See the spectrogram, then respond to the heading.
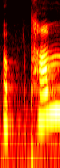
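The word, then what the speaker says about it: thumb: रहा है साइलेंट है उसी तरीके से थंब थंब यानी अंगूठा थंब में भी एम के बाद क्या ए रहा है बी ए रहा है और बी के बाद कोई भी अक्षर नहीं है तो यहां पर भी जो बी है वो साइलेंट है यानी की है तो लेकिन वो बोला नहीं जाएगा तो हम क्या बोलते हैं थंब बोलते हैं हम थंब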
